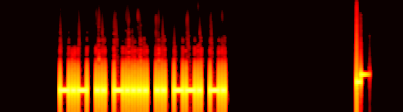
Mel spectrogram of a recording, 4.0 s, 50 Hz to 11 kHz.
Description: Morse code, heard as a keyed tone, about 40 wpm, 700 Hz. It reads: KI6IGN
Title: USA Call Signs Repeated 2x 40wpm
